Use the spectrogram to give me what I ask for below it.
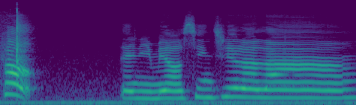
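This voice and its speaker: A cartoonish character voice with a high pitch comes through over clear background noise. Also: fairly slow pace. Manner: excitable.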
